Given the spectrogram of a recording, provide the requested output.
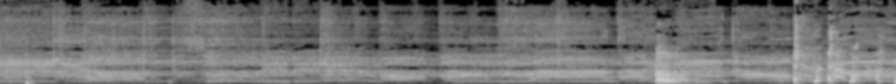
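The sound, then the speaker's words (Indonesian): A sustained, tonal musical backdrop plays steadily, then a sharp cough bursts out near the end, followed by a quick cluster of two or three more rough coughs over the music. “Maaf tadi batuk”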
